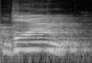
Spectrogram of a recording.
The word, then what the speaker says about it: জ্ঞান: যেমন জ্ঞান, বিজ্ঞ, কি বলি, জ্ঞান তার বিজ্ঞ, জ্ঞাতি, জ্ঞাত, বিজ্ঞান, তারপরে এরকম গ গ এরকম করি আসলে কি আমরা এগুলোর উচ্চারণগুলো করে থাকি।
